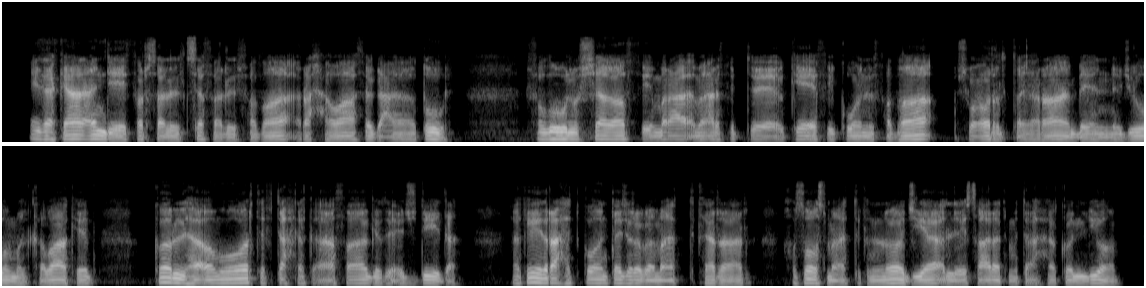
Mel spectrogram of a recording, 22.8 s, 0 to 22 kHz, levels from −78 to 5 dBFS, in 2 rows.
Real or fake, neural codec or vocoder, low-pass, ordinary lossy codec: fake; codec, 16 kHz, 16 kbps, FunCodec, trained on LibriTTS, 50 frames a second; none; none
